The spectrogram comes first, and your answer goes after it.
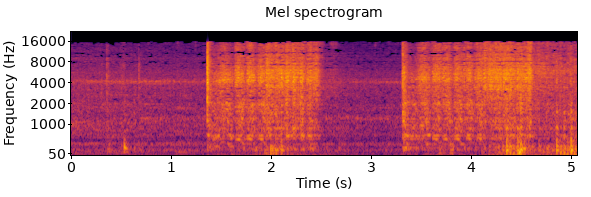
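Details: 2010 Kia Rio manual, not run for over two months: starter cranks briefly, engine catches into an even idle, pausing once before a second clean start, now running again.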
